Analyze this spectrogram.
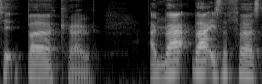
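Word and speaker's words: Bercow: time, I have re-recorded the first part when I say Burko, and I pronounce it Burko.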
